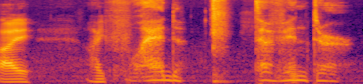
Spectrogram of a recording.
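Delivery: very slow, drawn-out half-whisper. Telling the mage in character where they fled, half-whispering. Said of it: "Why are you whispering?".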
